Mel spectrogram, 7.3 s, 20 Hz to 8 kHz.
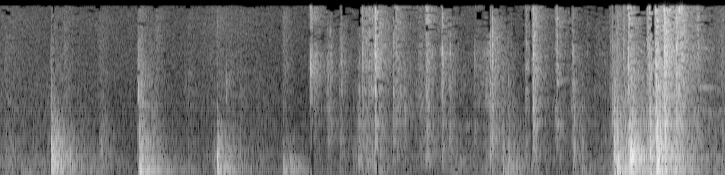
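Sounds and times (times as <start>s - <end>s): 
front door rattling as it swings shut: 6.1s - 7.0s.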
